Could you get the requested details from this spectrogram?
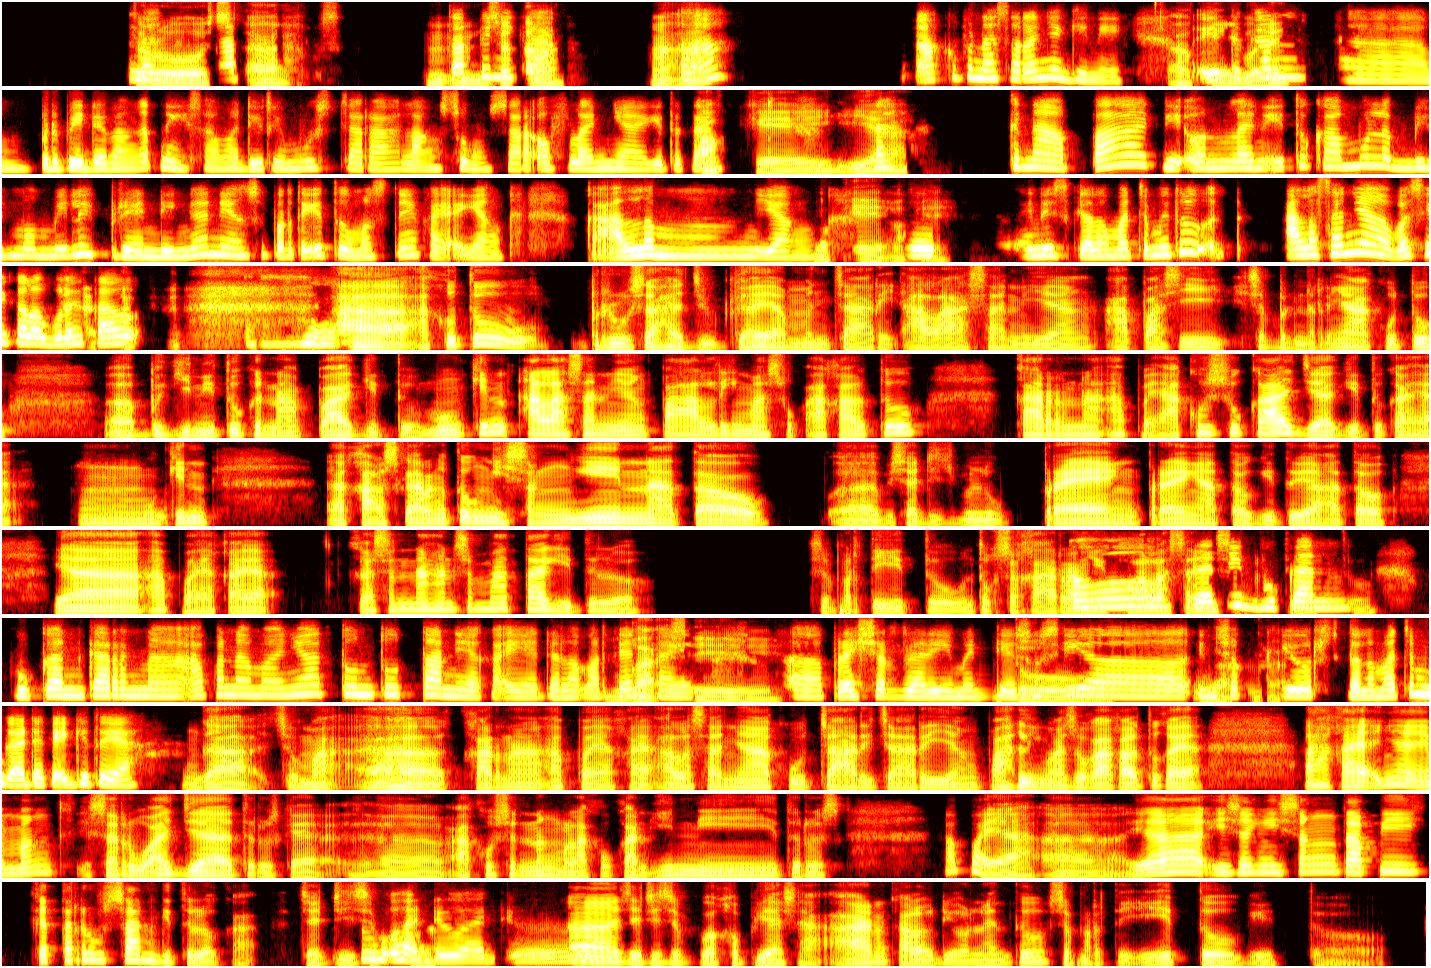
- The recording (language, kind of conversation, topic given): Indonesian, podcast, Pernah nggak kamu merasa seperti bukan dirimu sendiri di dunia online?
- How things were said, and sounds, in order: in English: "offline-nya"; in English: "branding-an"; in English: "cool"; chuckle; in English: "prank-prank"; in English: "pressure"; in English: "insecure"; other background noise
